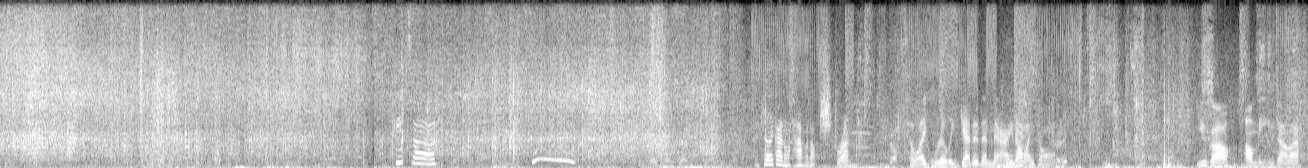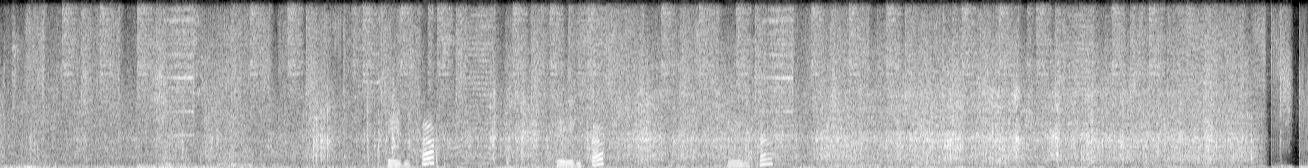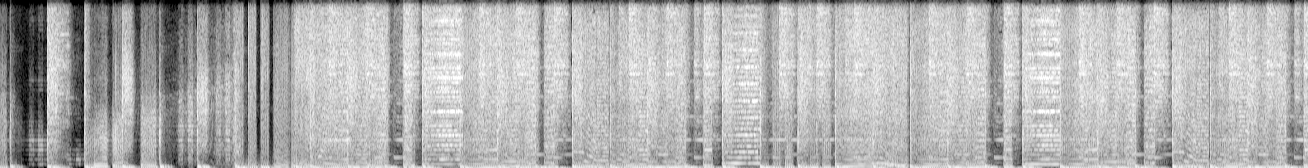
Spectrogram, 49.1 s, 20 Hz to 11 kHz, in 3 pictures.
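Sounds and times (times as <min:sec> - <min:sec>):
skis scraping on snow: 0:00.0 - 0:10.6, 0:11.2 - 0:32.2
wind on microphone: 0:10.4 - 0:20.0.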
